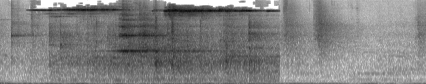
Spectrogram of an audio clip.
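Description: Metal barred grille door being pushed open: a long scraping squeal of metal, lasting about two and a half seconds and stopping abruptly.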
